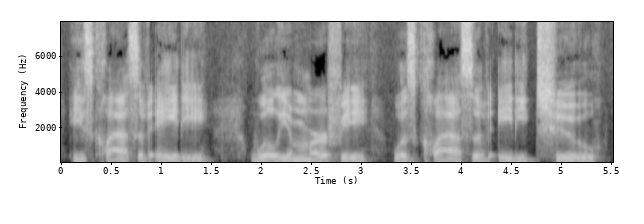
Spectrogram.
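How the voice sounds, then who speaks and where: A man's voice: low-pitched, steady tone, takes it slowly. A man telling a personal story in an interview, now and then quoting his father's words. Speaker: guest recalling his recruitment.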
